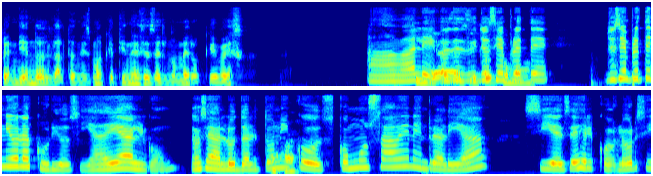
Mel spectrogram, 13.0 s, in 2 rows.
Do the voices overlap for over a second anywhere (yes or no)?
yes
